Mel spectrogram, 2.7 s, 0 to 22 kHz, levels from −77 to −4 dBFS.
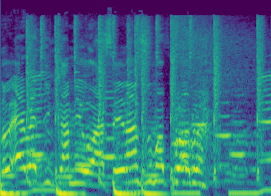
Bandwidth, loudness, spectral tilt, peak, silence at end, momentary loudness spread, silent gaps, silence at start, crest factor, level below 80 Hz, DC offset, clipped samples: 16.5 kHz; -12 LUFS; -4 dB/octave; 0 dBFS; 0 s; 7 LU; none; 0 s; 10 dB; -18 dBFS; under 0.1%; under 0.1%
